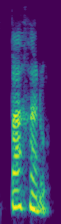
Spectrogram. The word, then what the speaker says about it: pájaro: Como ejemplo tenemos pájaro. Esta palabra está compuesta por tres sílabas, pa, ja, ro, y su sílaba tónica está en pa, porque es la que mayor sonido tiene.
